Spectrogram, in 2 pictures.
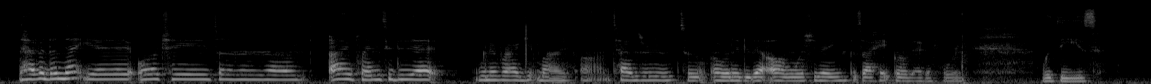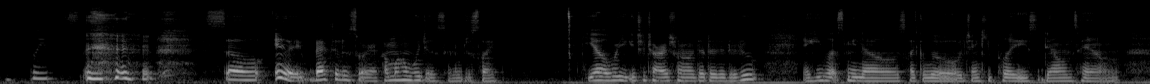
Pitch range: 140-195 Hz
